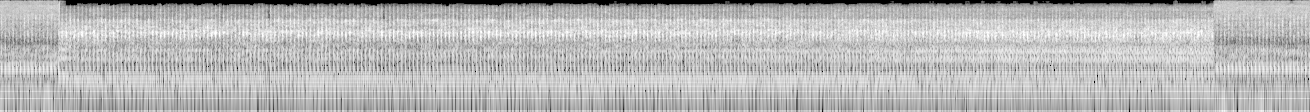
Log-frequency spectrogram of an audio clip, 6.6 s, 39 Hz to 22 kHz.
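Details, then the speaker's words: DuroMax 208 mini bike with VM22 Mikuni carb and 115 main jet, riding at wide-open throttle near top speed: high steady buzz with no stumbling or popping, easing off near the end; runs snappy, plug check still to confirm if lean. "definitely nice and snappy with this gear ratio so it seems like it runs pretty decent with a 115 Main"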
